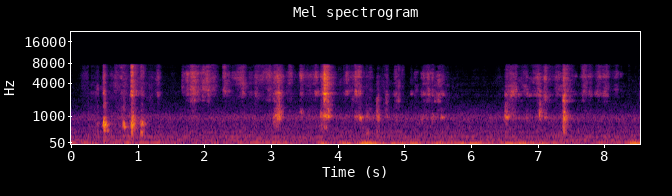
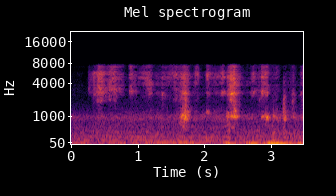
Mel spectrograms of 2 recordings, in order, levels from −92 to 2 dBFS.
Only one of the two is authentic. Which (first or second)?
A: first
